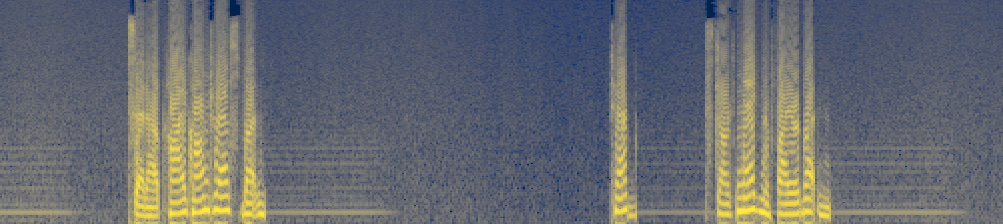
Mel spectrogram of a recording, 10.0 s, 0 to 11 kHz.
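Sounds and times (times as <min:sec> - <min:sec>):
faint hiss: 0:00.0 - 0:10.0
low electrical hum: 0:00.0 - 0:10.0.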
